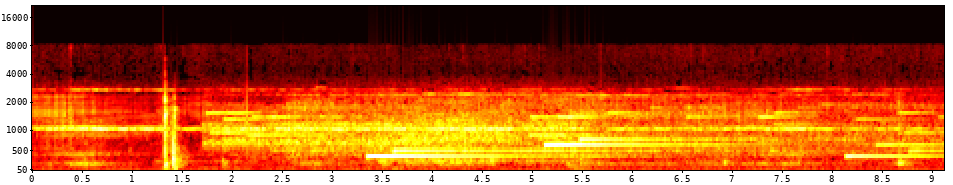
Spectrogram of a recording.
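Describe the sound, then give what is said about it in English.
A repeater alarm clock on a bedroom dressing table goes off: a sharp click, then a steady run of sustained, overlapping ringing tones at several pitches that keeps going at an even, fairly loud level with no voices. “The instrument which we hear now is the repeater type.”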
